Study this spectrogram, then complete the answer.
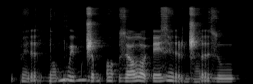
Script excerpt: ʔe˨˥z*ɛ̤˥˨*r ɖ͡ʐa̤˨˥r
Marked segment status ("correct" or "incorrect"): correct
